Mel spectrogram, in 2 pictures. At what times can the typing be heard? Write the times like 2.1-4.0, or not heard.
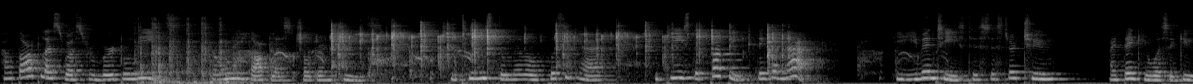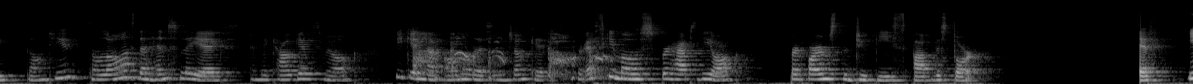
1.3-8.2.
